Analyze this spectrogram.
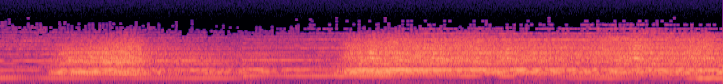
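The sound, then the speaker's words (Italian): A steam train whistle shrieks in two long blasts, the second held to the end, over the steady low rumble and clatter of a train arriving at Baden. “Il mio treno era appena arrivato a Baden.”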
